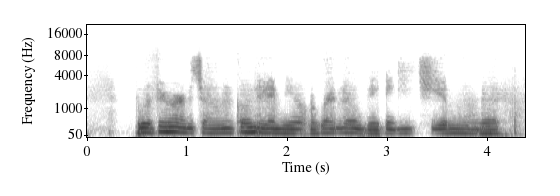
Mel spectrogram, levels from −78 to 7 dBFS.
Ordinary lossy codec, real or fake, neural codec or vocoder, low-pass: none; fake; codec, 44.1 kHz, 0.9 kbps, DAC; 10.8 kHz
